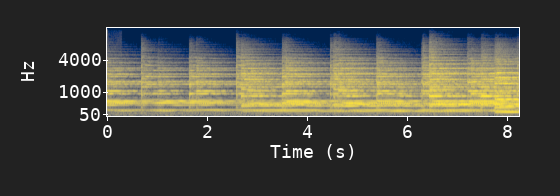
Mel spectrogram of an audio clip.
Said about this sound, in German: Und nun läuten Glocken die Weihnacht ein.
